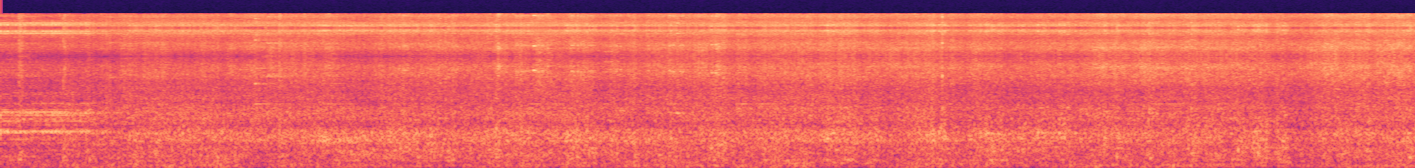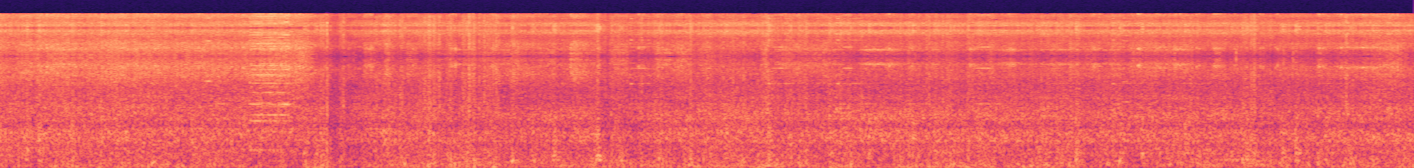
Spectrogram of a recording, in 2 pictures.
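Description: Passenger train running along the track, heard from a carriage window: a loud, steady rumble of wheels on rail. In the first second, a horn sounds briefly.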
